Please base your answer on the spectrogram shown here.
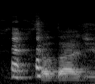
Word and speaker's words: saudade: Saudade is the feeling of nostalgia.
